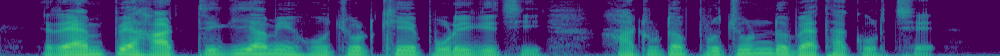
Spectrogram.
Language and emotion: Bengali, sad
